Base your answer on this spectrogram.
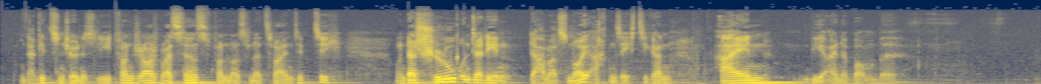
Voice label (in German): ansage; abgesang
